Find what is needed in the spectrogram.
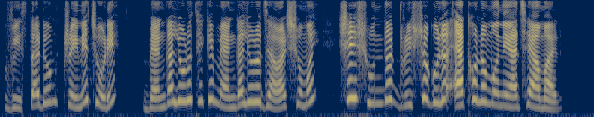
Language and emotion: Bengali, happy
